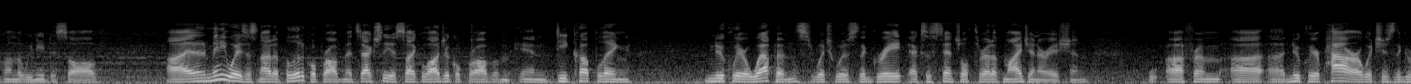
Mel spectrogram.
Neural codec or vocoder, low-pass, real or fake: none; 7.2 kHz; real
